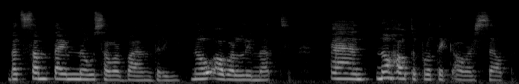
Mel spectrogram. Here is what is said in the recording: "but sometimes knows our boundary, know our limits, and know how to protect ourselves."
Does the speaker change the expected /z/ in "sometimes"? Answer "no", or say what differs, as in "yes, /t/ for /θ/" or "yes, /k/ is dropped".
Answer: yes, /z/ is dropped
